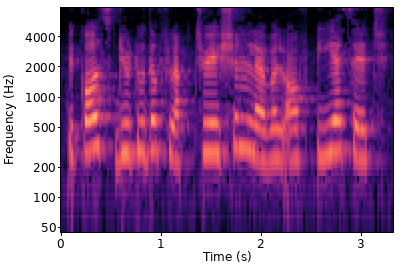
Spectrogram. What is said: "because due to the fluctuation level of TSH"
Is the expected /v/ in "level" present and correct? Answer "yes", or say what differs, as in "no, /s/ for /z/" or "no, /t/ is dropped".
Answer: yes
